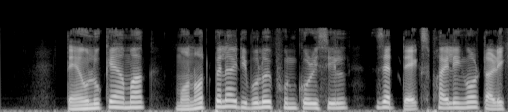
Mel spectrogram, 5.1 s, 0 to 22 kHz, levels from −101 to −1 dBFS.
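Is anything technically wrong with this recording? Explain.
No, nothing is technically wrong with this audio.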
